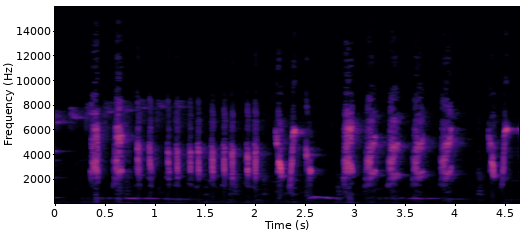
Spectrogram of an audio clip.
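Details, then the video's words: A long-tailed shrike delivering a full repertoire for learning birds, packed with quick harsh chatter and high thin whistles, plus a soft lower note that slides downward now and then. "Cendet isian lengkap, COCOK untuk CENDET MUDA belajar BUNYI, JITU dan GACOR"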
